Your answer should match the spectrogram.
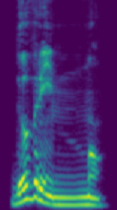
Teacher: Lembra que aqui tem uma dupla consoante, o M. Pronuncia o som bem forte.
